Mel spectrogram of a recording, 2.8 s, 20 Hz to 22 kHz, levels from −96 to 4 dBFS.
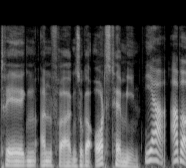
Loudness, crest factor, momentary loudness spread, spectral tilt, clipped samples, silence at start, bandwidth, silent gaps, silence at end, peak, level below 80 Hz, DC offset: -21 LUFS; 14 dB; 5 LU; -6 dB/octave; under 0.1%; 0 s; 12 kHz; none; 0 s; -6 dBFS; -40 dBFS; under 0.1%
